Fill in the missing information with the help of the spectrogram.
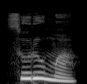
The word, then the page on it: ಸುರುಮ: suruma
